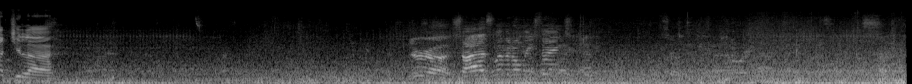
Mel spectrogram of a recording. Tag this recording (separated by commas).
Speech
